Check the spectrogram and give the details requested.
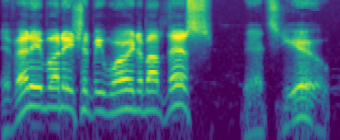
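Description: An actor playing a cheeky, scruffy old veteran freeloader in a video game, with a raspy, drawling, theatrical delivery. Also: male voice, high-pitched, very animated, normal speed, bright, forceful tone, dry recording, heavily acted. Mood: gloomy storytelling. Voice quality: gravelly, raspy. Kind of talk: video game character acting.

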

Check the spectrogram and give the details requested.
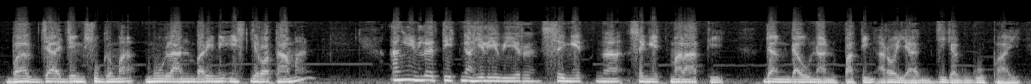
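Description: A man with a Sundanese accent narrating a traditional folk tale in a melodic, unhurried storytelling cadence. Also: medium pitch, slightly rough. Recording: faint background music.

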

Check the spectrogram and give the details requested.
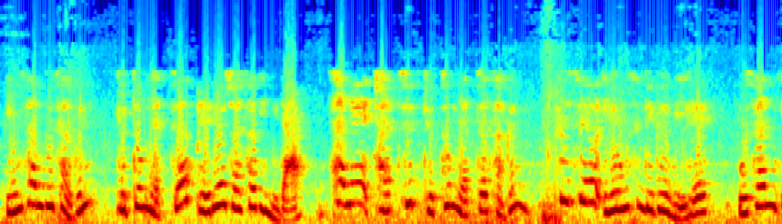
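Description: A woman's voice: high-pitched, dull audio, a little hiss or hum. A woman reading scripted bus stop announcements in a formal, carefully enunciated way, recorded inside a bus. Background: bus interior ambience.

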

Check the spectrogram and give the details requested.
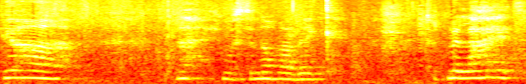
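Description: An echoey, noisy vintage radio play. a soothing, slightly evasive woman, speaking slowly. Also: a little high, fairly even intonation. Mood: apologetic. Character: evasive, soothing woman close to a young man. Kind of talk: 1970s German radio drama acting.

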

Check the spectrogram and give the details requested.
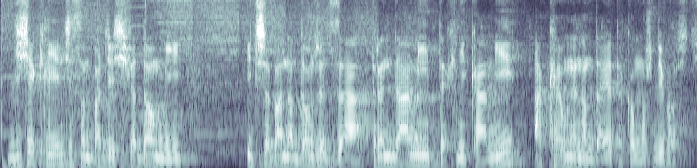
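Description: A man's voice: medium pitch, moderate pace. Earnest young man in a roomy salon. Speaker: hairdresser and salon co-owner. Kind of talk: sponsored testimonial interview. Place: bright hair salon, indoors. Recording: roomy salon with soft background music.

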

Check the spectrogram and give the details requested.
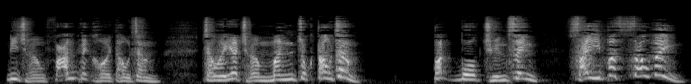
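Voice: medium pitch, very animated, unhurried, bright, forceful tone, husky, full character voice. An actor with a Hong Kong Cantonese accent playing a defiant leftist union leader, declaiming militant slogans in a radio dramatization. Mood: militant defiance. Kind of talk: fiery political speech in radio dramatization.

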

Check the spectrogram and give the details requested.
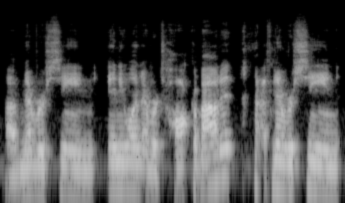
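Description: A man's voice: medium pitch, steady tone, normal speed, pushed and bright. Enthusiastic male movie reviewer. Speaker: movie review show host. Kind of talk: casual review chat.

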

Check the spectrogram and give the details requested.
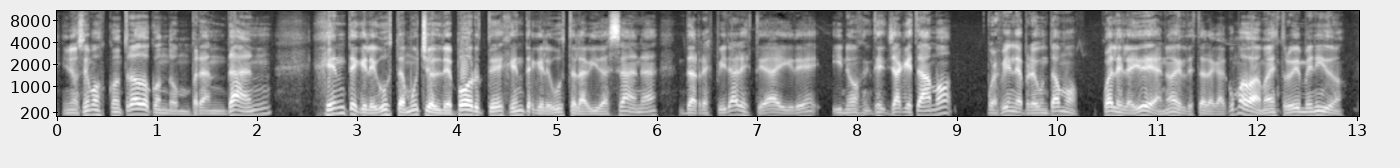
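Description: A man's voice: lowish voice, animated, moderate pace, a little mellow, no room sound. Chatty man reporting outdoors. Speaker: field reporter. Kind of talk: casual outdoor interview. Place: outdoors at a roadside lookout. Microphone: handheld mic.

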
